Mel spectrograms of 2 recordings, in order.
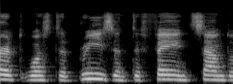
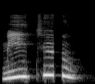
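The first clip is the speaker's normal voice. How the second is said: put-on much higher, louder little child squeak; baby kangaroo voice; 9 semitones higher, 6 dB louder than usual. Young kangaroo answering from the pouch, tiny childlike squeak. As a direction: pipe up like a tiny cheeky baby.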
